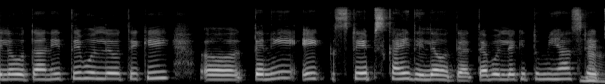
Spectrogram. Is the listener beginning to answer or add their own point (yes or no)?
no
